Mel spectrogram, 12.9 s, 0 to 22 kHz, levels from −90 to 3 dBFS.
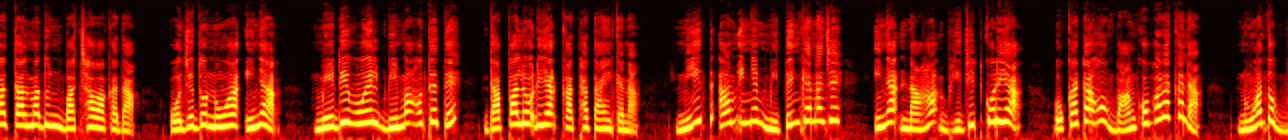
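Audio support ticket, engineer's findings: No audible faults found in this speech recording.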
